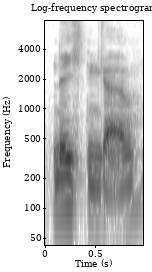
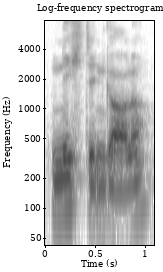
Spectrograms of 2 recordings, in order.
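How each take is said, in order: First: It is said with a 1500s pronunciation. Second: It is said with a 1400s pronunciation. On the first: "fifteen hundreds you had" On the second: "in the fourteen hundreds you had"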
